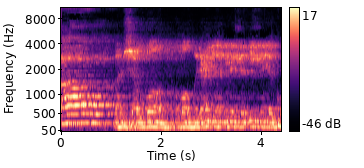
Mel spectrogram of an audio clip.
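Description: Quran recitation in the measured tarteel style: a single male voice chanting Arabic verses and holding long drawn-out notes. About a second in, it drops to a lower pitch and grows louder.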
